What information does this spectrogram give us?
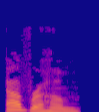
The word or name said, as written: avraham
